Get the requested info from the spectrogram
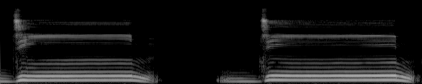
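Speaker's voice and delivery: জিম stretched very long with mid-tongue on the palate; Arabic jim, drawn out. Shown as a demonstration. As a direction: hold জিম slowly like a model recitation. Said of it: "এভাবে উচ্চারণ করবেন".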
